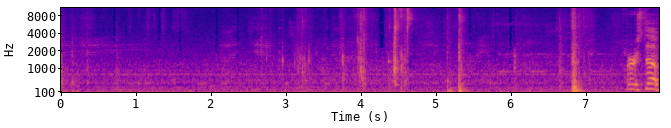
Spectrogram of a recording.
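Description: Gloved hands rustle and tap a cardboard box.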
